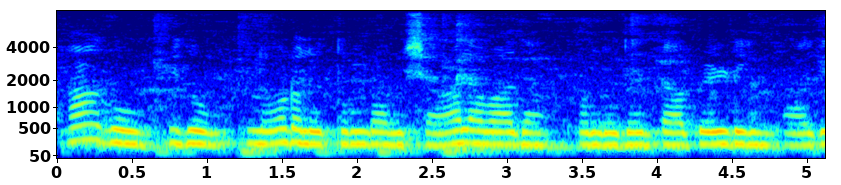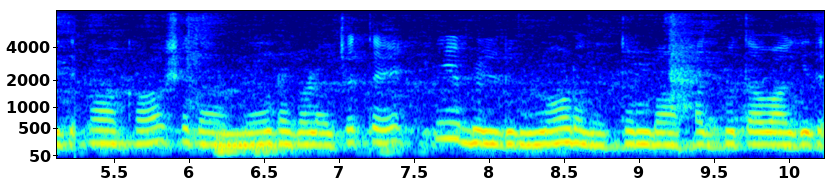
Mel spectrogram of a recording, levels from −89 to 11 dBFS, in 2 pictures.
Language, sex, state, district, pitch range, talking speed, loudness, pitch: Kannada, female, Karnataka, Belgaum, 205-225 Hz, 110 wpm, -27 LUFS, 215 Hz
